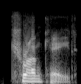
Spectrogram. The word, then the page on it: truncate: American English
